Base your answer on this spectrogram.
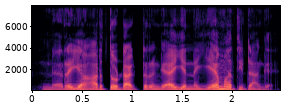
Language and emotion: Tamil, angry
